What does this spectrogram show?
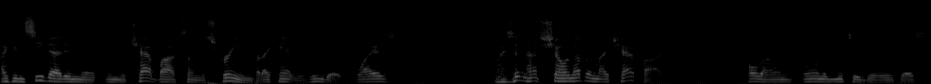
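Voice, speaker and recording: A man talks at a moderate pace. His medium pitch shows ordinary variation. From Virginia, US. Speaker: streamer. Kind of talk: casual live-stream chat. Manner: halting, repetitive filler.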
